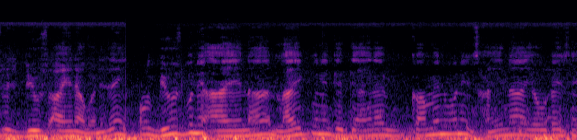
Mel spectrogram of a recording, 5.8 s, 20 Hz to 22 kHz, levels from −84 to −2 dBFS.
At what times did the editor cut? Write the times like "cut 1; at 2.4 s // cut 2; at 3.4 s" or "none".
cut 1; at 1.3 s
